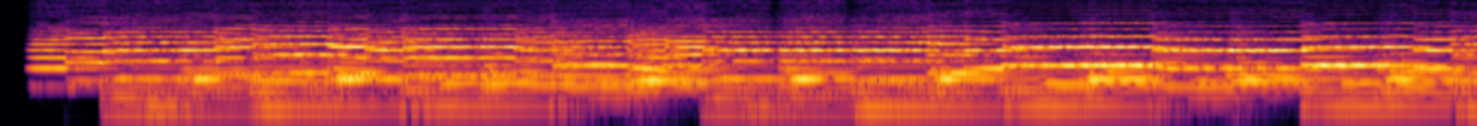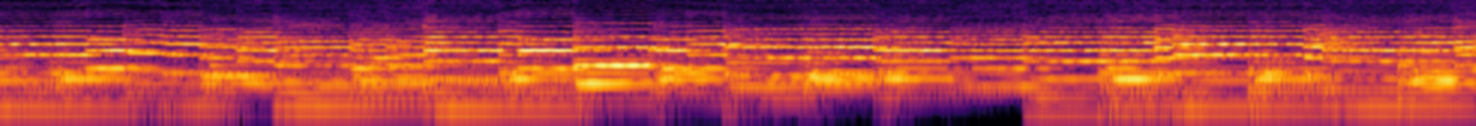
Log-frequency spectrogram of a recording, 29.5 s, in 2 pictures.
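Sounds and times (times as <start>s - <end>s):
oboe playing a folk tune: 0.3s - 29.5s
piano: 0.3s - 29.5s.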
